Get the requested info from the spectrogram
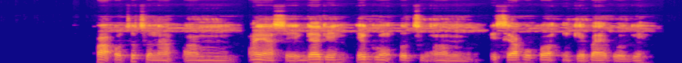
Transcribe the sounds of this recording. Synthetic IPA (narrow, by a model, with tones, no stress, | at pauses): kʷa˨ʔʊ˨tʊ˦tʊ˨na˨m̩˨a˦ɲa˨sɪ˨ɡa˦ɡɪ˦e˦ɡu˦o˨tu˨ɔ˨m̩˨i˦si˦a˦kʷʊ˦kɔ˦ŋ̩˨ke˨ba˦ɪ˦bo˨ɡe˦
